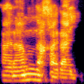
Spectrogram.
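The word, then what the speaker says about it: ארם נהריים: en la Biblia Mesopotamia no se dice Mesopotamia ya Mesopotamia es del lugar es del nombre occidental o sea se dice en español Mesopotamia pero eh en hebreo se dice aram naray Ya y aram era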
